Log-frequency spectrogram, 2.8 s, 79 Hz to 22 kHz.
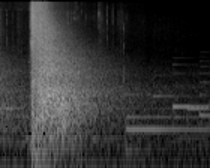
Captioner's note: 2nd Gunshot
